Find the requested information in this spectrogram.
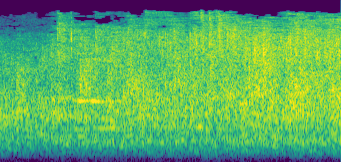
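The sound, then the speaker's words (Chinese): An audience claps at a Cantonese comic storytelling act, a dense, steady stream of many hands at moderate level that runs unbroken for nearly three seconds without speech. “你啲笑声同掌声系搞清楚先，系俾个肥佬定俾呢个肥师傅？”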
